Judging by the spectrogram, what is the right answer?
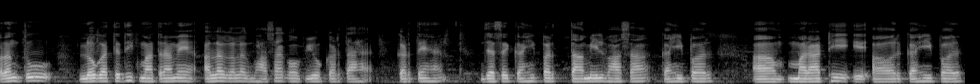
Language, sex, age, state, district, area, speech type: Hindi, male, 18-30, Bihar, Muzaffarpur, rural, spontaneous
